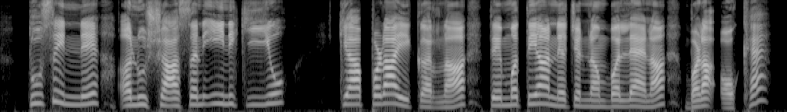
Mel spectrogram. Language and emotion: Dogri, angry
